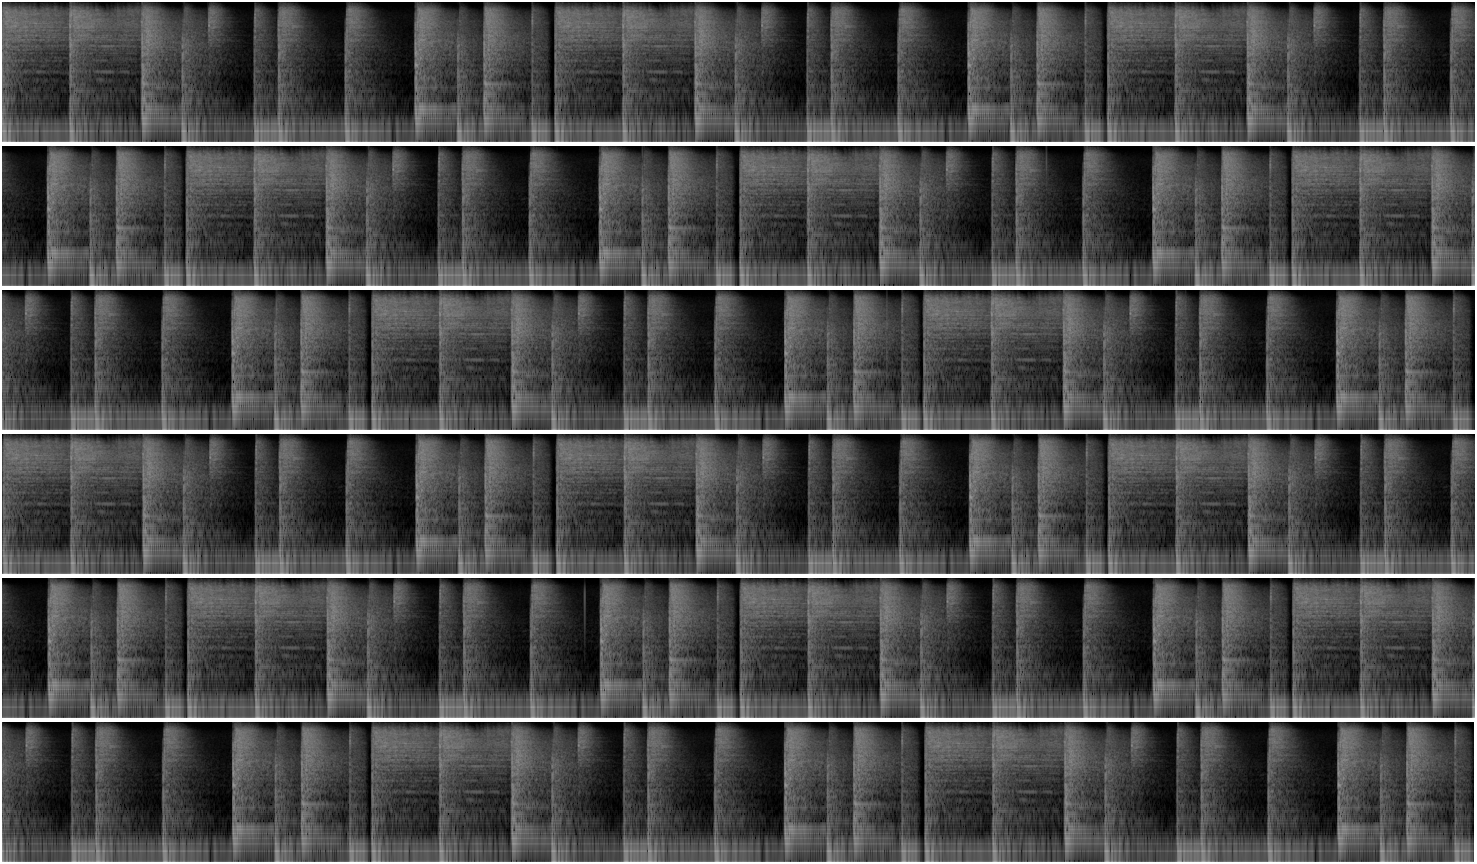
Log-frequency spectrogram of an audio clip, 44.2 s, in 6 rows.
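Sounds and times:
breakbeat: 0.0 - 44.1.

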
